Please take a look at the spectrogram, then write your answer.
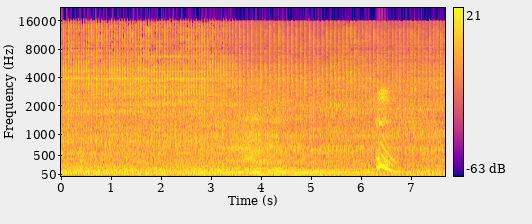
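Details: Honda Vario 125 injection scooter before repair, engine sounding rough: clattery idle with fast steady top-end chatter; worn rocker arm bearing.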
